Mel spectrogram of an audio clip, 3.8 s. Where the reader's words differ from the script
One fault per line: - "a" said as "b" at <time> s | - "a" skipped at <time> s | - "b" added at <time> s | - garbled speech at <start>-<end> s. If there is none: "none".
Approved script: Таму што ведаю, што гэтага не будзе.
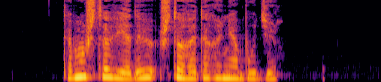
none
